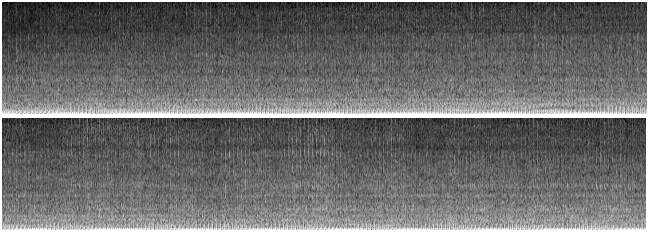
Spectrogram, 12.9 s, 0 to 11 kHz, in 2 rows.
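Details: Briggs & Stratton Vanguard 20 HP V-twin on a zero-turn mower, warm: low, lumpy, uneven chug, popping and losing power once hot; right tailpipe only 124° vs left 500°, running on one cylinder.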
